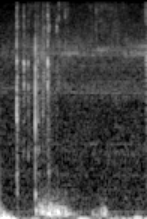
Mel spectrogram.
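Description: Several sharp clicks of computer keyboard typing as someone searches for a music track in Winamp, with a few quick keystrokes and irregular gaps, fairly quiet over a low background rumble. No one speaks.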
